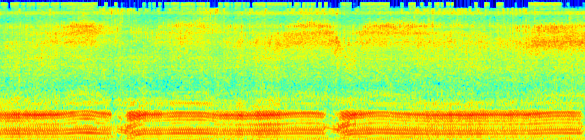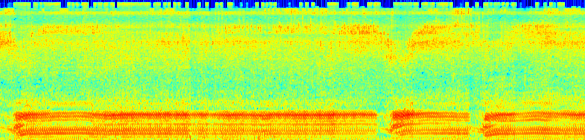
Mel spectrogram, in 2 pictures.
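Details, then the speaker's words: Side-mounted two-stroke brush cutter with nylon line, factory carburetor mixture screw too loose, as on new engines: high buzz that sags and bogs every few seconds under load; rich carburetor mixture, fuel-hungry, no power. "Biasanya kalau mesin baru dari toko itu akan seperti ini guys ya. Mesinnya boros, tenaganya nggak ada."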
